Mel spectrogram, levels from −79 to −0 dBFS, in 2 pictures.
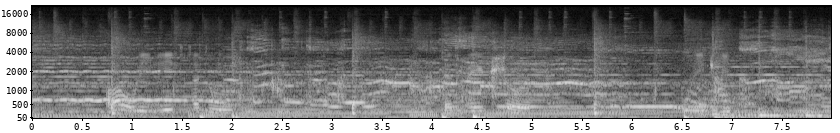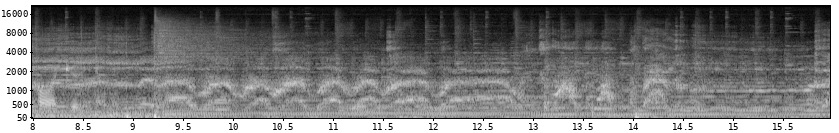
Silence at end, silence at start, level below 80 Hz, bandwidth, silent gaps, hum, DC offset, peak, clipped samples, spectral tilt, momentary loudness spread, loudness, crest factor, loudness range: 0 s; 0 s; -30 dBFS; over 20 kHz; none; none; 0.5%; 0 dBFS; under 0.1%; -5 dB/octave; 5 LU; -18 LUFS; 18 dB; 3 LU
